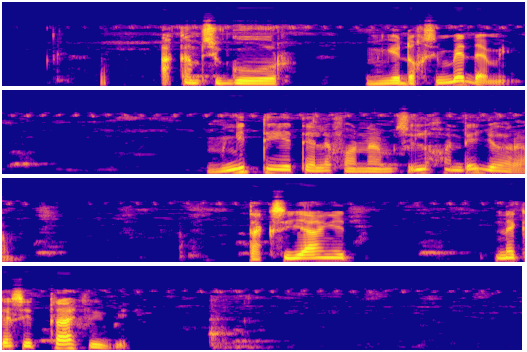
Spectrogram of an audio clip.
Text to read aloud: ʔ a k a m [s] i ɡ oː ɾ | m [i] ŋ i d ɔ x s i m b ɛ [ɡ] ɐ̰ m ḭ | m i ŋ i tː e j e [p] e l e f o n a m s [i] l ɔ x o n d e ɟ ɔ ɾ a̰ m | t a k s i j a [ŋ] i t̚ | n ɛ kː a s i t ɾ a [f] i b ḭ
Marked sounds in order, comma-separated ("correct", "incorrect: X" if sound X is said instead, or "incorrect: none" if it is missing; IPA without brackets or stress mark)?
correct, correct, incorrect: d, incorrect: t, correct, correct, correct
